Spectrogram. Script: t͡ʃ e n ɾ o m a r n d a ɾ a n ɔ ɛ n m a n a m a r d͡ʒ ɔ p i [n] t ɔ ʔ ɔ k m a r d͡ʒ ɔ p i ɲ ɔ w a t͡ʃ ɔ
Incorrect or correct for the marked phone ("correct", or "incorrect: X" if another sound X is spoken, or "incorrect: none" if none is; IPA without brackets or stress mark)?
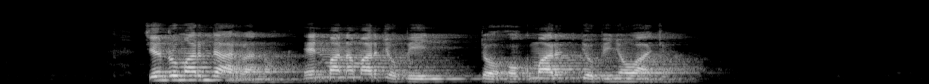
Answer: incorrect: ɲ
